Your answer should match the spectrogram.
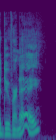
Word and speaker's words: DuVernay: How do you say that? – I believe it's Ava DuVernay. – Ava DuVernay.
